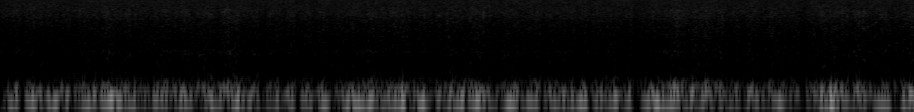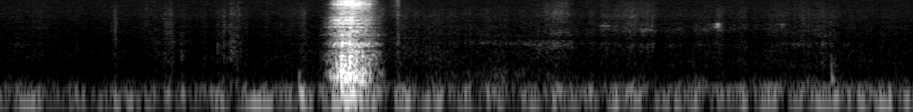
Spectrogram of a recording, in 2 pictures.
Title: A few chhinkni sneezes (F)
